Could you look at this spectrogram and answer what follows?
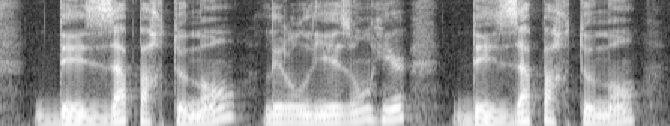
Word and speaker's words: appartements: Des appartements en copropriété. Remember, final S and final T are not pronounced here. Des appartements, little liaison here, des appartements en copropriété.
